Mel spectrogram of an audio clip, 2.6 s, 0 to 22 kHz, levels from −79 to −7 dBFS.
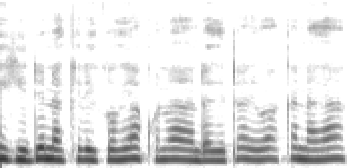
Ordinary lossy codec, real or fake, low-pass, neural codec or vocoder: none; real; none; none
